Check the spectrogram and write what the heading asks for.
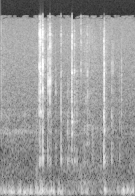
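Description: A few light clicks and rustles of handling, a quick cluster about half a second in and one more near the end, over a low rumble.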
